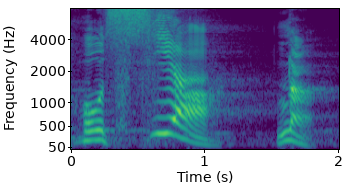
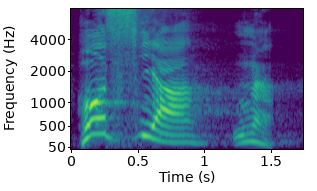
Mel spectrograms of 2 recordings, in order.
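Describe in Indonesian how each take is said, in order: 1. Diucapkan dengan 'ee' setelah 's'. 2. Diucapkan dengan 'ee' setelah 's'.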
